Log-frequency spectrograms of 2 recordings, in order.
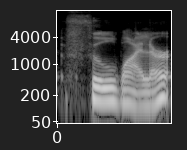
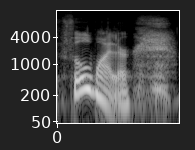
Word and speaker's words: Fulwiler: Her name is Jen Fulwiler, and yes, it is spelt as you would think it is, Fulwiler.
